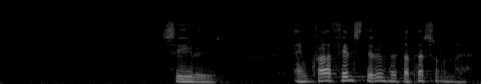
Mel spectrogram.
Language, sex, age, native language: Icelandic, male, 40-49, Icelandic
